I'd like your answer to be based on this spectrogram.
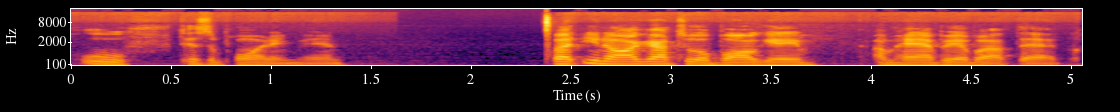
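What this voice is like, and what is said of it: Hoarse voice. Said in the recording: “you can hear I'm still a little hoarse. I might have done a little bit of screaming over the weekend.”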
